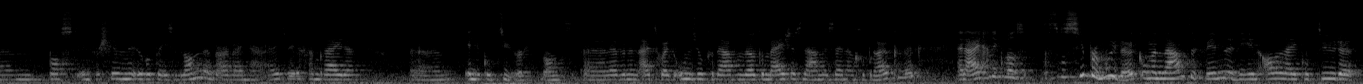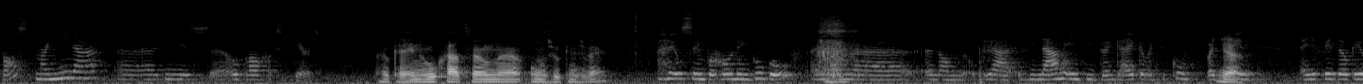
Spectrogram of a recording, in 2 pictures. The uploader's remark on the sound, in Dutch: Excuses voor de mindere audio kwaliteit. 1 microfoon bleek veel ruis te bevatten.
